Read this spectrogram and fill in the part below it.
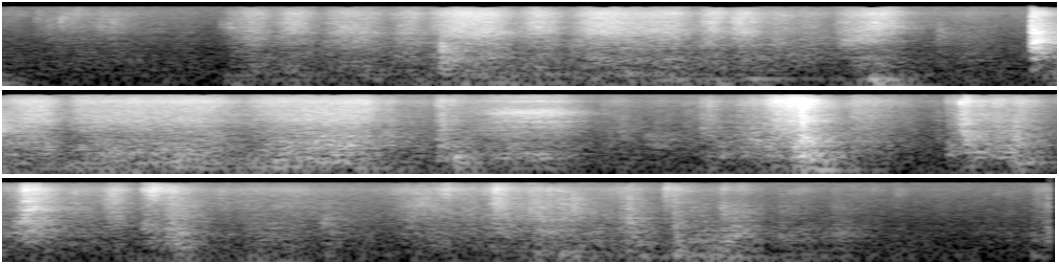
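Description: Wallpaper rustles and crinkles as it is smoothed against a wall.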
